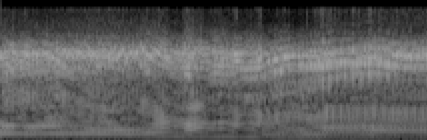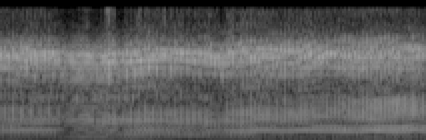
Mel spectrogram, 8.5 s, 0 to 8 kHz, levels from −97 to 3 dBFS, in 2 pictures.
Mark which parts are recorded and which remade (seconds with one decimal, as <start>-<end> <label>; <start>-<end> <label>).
0.0-8.5 recorded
